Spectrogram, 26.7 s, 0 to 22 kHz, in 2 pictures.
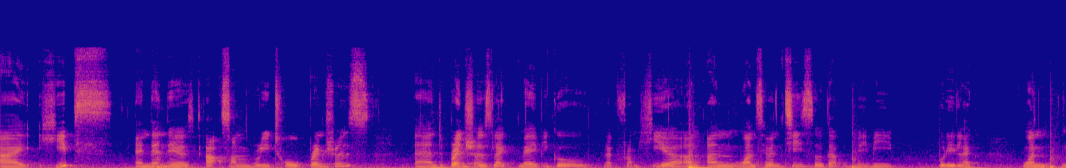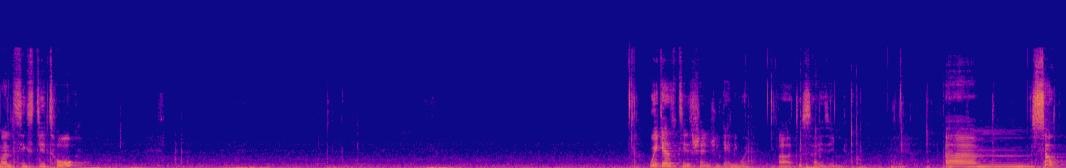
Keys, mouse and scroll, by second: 15.5-17.4 middle drag, 17.4 Tab.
